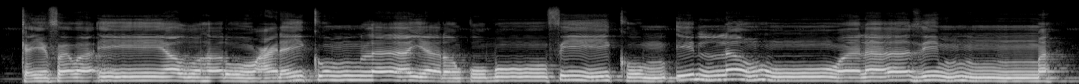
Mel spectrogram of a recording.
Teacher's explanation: Dalam lafaz illa wala zimmah, lan di sini ada tanwin. Karena tanwin bertemu dengan wawu maka menjadi idgham. Karena kebiasaan membaca illa sehingga ketika ada lafaz seperti ini tanwinnya tidak terbaca.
